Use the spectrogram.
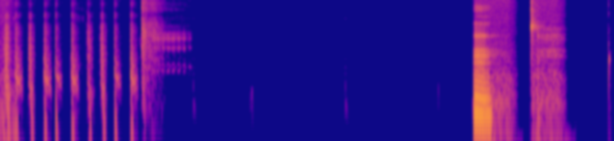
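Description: Sheep bleat in the Minecraft video game: a quick run of short, evenly spaced blocky bleats, then silence, then two more louder bleats close up.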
